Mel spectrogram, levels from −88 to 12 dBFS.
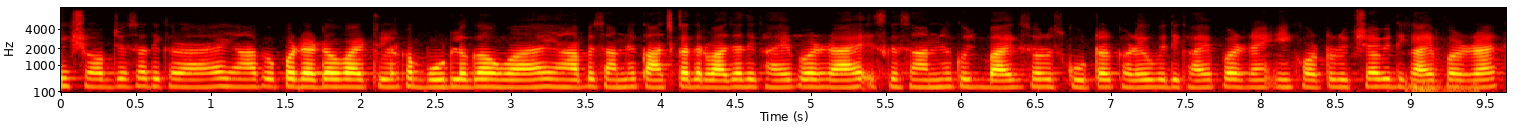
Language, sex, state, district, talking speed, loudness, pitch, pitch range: Hindi, female, Bihar, Jahanabad, 300 wpm, -19 LUFS, 215 Hz, 210-220 Hz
